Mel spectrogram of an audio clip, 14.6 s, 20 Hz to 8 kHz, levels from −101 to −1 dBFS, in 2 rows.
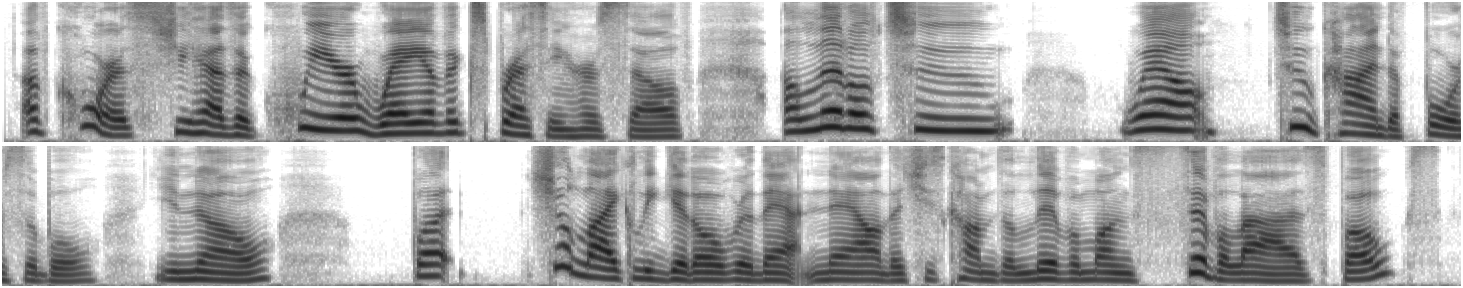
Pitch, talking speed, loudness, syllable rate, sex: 200 Hz, 135 wpm, -20 LUFS, 4.3 syllables/s, female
